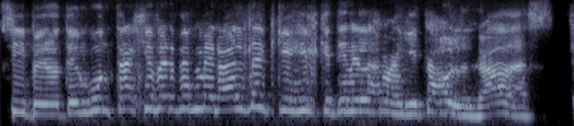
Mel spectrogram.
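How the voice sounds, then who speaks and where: A man with a Chilean accent, talking at a very fast pace in a raised, projected voice with lively intonation. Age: 30s. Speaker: drag artist and comedian. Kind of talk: casual interview. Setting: video call.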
